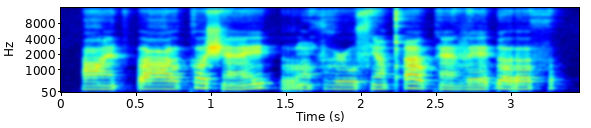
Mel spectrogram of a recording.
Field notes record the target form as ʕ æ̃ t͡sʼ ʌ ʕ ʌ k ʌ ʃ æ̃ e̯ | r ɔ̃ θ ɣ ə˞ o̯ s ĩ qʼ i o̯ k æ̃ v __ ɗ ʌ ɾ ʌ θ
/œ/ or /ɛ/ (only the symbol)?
ɛ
